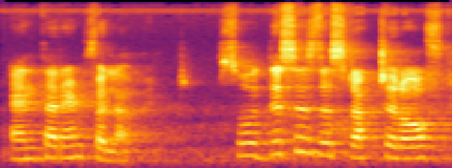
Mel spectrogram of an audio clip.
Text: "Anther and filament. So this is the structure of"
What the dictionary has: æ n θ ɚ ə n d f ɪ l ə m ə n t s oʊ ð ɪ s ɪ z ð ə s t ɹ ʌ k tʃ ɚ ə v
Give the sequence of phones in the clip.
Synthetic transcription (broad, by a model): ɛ n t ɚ ə n d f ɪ l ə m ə t s oʊ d ɪ s ɪ z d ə s t ɹ ʌ k tʃ ɚ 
